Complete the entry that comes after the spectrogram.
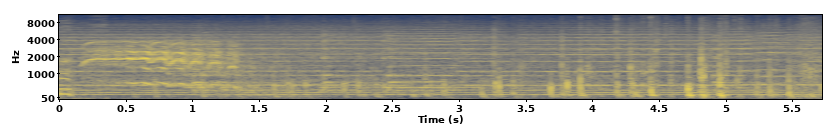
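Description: A horse ridden by a prince whinnies loudly at the start, a high wavering neigh, followed by a steady run of clip-clopping hoofbeats as it is ridden past, over a low sustained musical backdrop.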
